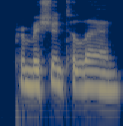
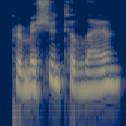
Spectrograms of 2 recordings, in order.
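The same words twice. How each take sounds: First: "Permission to land," said with falling end; granting statement. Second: "Permission to land?" asked with rising end; asking question. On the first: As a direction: grant it firmly, voice dropping at the end. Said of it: "John said". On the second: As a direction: ask for permission, voice lifting at the end. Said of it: "the soldier asked". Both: Acted.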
